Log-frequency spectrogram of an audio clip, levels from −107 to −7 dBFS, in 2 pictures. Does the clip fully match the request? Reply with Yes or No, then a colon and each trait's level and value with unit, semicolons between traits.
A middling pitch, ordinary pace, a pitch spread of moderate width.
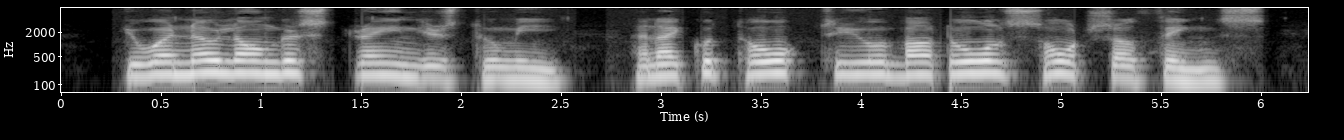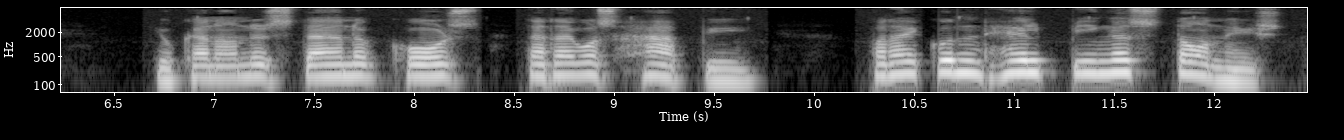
Yes: medium, 170 Hz; average, 160 wpm; average, 4.4 semitones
